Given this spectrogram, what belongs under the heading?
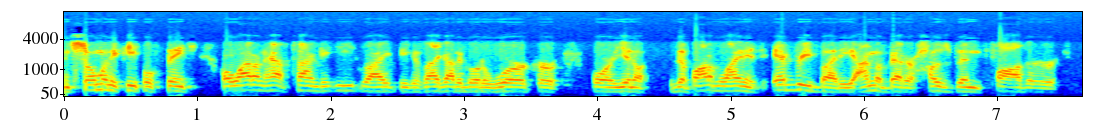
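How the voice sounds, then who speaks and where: Fairly quick and fairly high-pitched, a man talks in a plain, everyday voice. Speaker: martial arts instructor. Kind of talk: radio interview.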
